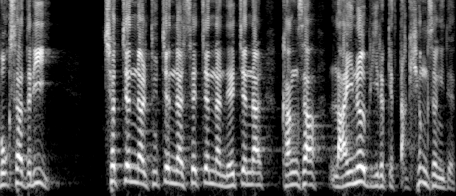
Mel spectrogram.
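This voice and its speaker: An animated tone at a moderate pace, with ordinary pitch variation. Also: man. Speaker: pastor, guest revival speaker. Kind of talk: sermon. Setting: church revival meeting with congregation.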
